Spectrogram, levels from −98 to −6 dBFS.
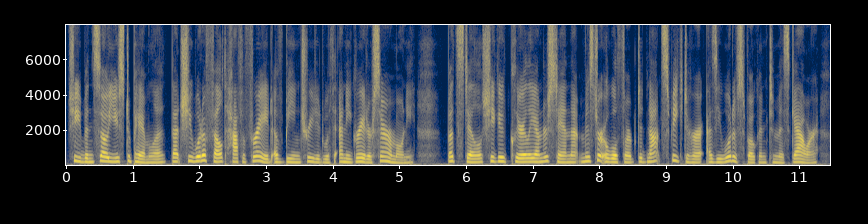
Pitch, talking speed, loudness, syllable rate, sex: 205 Hz, 225 wpm, -18 LUFS, 5.7 syllables/s, female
